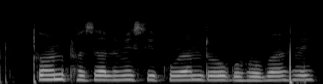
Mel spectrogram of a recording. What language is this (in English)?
Magahi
